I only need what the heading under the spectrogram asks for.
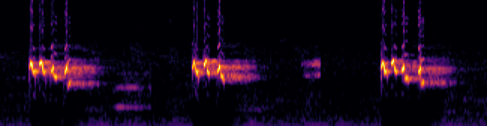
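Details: Yellow-vented bulbul song used as a lure to make other bulbuls sing: short bubbly, warbled phrases of quick up-and-down notes, repeated about every two seconds, with soft lower whistles between.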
